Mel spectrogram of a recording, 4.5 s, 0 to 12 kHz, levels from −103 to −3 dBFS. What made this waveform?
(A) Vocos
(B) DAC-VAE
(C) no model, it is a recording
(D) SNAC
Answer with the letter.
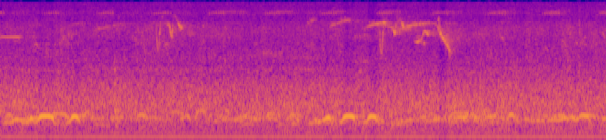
C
